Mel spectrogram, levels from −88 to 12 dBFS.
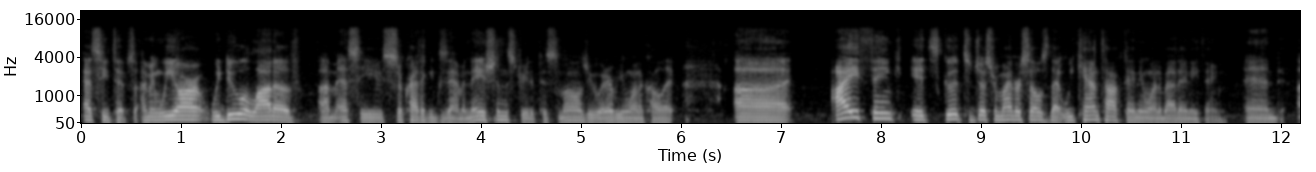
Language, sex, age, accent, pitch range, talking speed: English, male, 30-49, American, 115-150 Hz, 200 wpm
